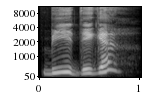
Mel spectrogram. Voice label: "bidigæ", hemsedals maalet tale

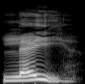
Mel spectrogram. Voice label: "læi", hemsedalsmaalet tale

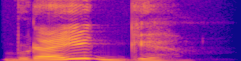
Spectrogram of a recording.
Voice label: "bløyg", hemsedals maalet tale

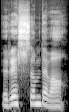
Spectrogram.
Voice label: "ræssom dæ va", Hemsedal

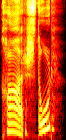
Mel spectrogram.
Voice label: "karstol", hemsedalsmaalet tale

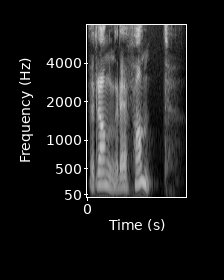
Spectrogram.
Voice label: "ranglæfant", Hemsedal

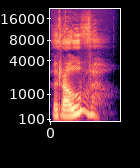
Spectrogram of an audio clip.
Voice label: "raauv", Hemsedal

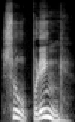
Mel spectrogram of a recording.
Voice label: "sopling", hemsedalsmaalet, tale

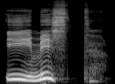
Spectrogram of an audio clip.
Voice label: "imist", hemsedalsmaalet

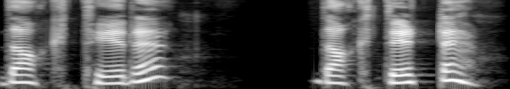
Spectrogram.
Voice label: "dakteræ, daktertæ", hemsedalsmaalet tale

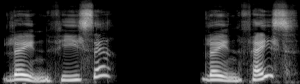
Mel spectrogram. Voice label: "løynfisæ", hemsedalsmaalet, tale

